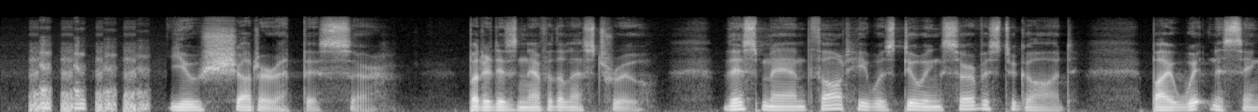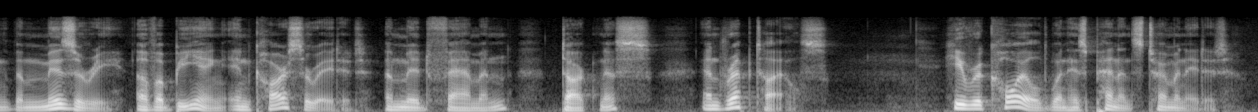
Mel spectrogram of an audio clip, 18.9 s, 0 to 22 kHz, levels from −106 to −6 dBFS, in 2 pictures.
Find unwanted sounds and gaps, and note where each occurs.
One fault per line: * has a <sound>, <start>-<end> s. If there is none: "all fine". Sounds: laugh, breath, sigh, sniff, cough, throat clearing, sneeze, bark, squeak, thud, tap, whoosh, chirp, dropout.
* has a laugh, 0.2-1.1 s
